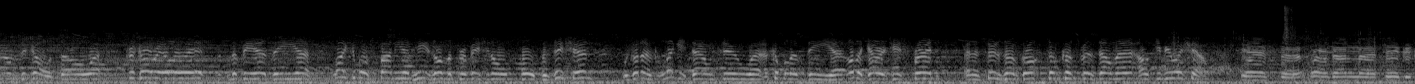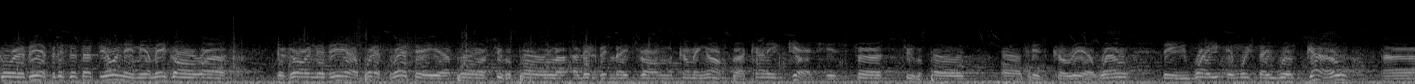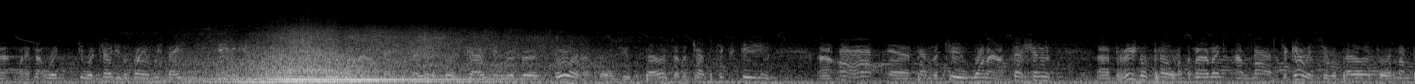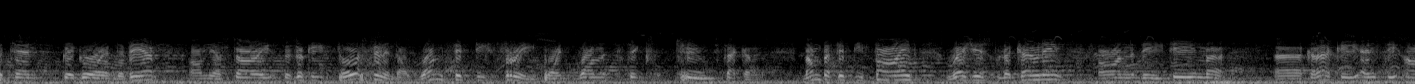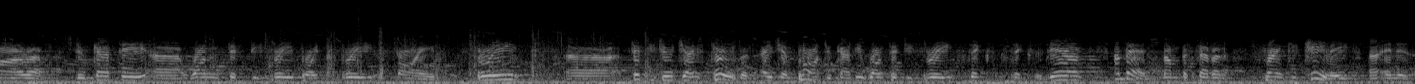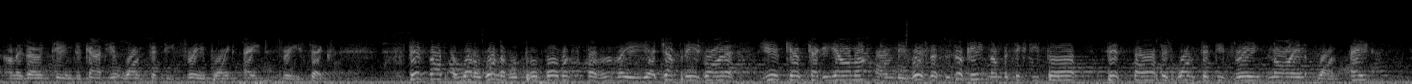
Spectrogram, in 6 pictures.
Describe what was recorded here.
World Superbikes 2003 ... Qualifying ... part two ... one point stereo mic to minidisk ...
